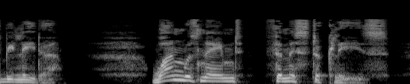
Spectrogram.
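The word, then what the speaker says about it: Themistocles: leader one was named the mysticles pronounced the Mr Cleese and the other aristides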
